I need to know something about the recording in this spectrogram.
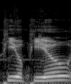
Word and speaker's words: Puyo Puyo: because if I'm real, the only reason I call it Puyo Puyo is because I know that's how the game is pronounced in, like, Japanese.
